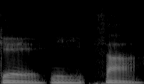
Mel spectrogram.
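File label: "kenitha", concatenated syllables; Affixing experiment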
